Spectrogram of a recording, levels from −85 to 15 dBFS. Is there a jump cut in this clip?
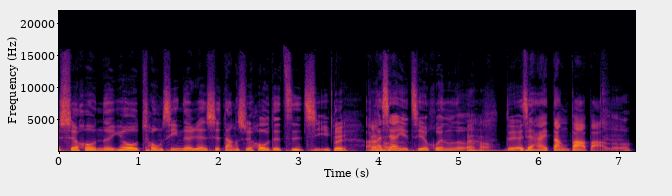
yes; 1 cut; at 3.8 s

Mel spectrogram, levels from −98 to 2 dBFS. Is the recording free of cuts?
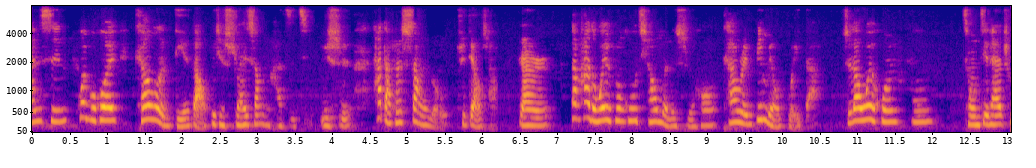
yes; 0 cuts

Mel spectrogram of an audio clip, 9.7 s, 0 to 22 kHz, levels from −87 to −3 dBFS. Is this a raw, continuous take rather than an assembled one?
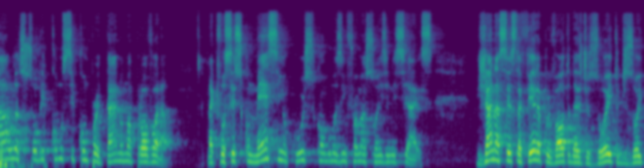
yes; 0 cuts

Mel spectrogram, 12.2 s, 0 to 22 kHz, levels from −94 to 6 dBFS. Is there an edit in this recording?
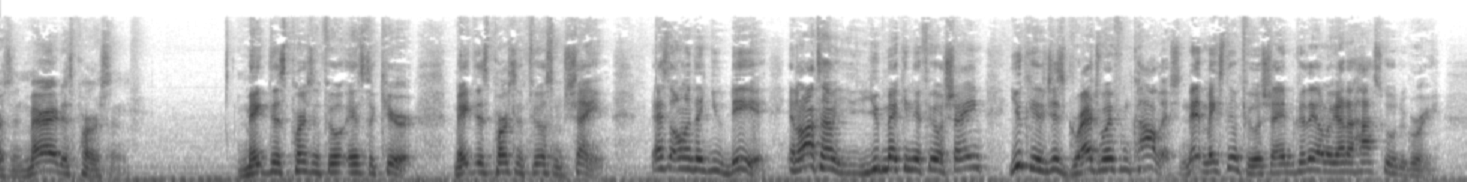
no; 0 cuts

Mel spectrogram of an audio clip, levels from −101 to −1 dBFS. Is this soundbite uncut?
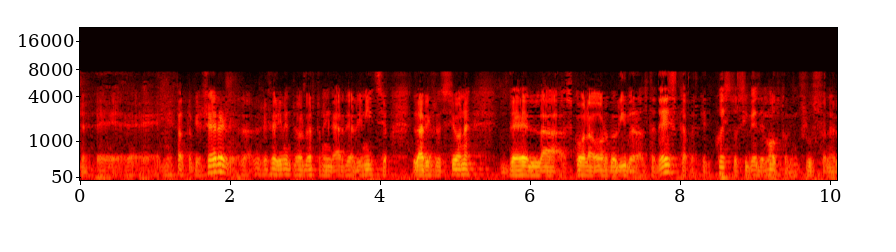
yes; 0 cuts

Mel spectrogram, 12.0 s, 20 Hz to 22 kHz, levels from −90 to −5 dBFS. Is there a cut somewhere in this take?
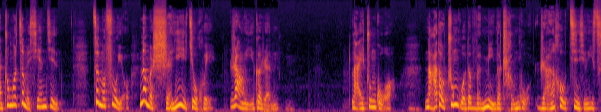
yes; 1 cut; at 2.8 s

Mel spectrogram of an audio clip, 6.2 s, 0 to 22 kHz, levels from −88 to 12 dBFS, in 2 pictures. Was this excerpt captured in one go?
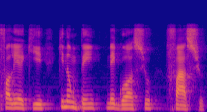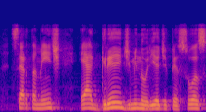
no; 1 cut; at 3.2 s

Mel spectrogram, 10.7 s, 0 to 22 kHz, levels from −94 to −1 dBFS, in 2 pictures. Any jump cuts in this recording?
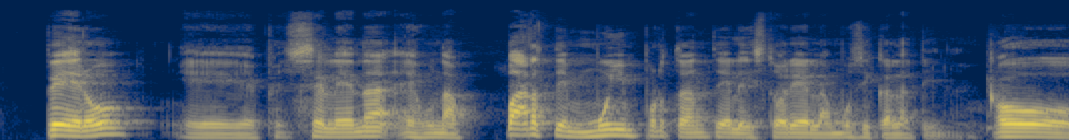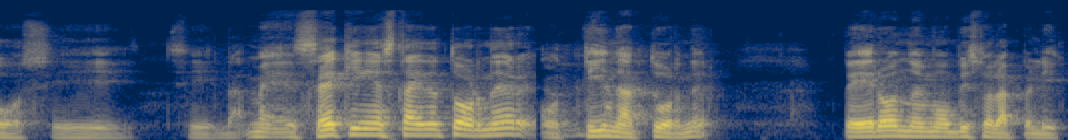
yes; 2 cuts; at 4.9 s, 8.0 s

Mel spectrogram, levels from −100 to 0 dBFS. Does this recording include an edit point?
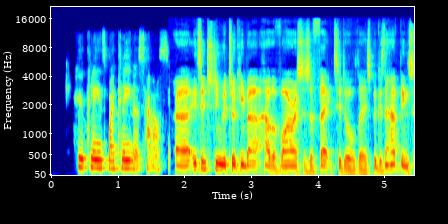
yes; 1 cut; at 1.7 s

